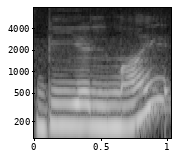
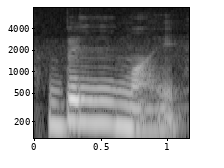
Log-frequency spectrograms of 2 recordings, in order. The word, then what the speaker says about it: بالمي: Bi il mai, but I don't pronounce it bi il mai. I join them together and I say bil mai.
